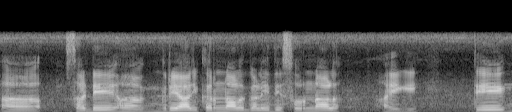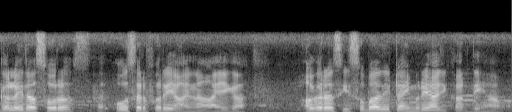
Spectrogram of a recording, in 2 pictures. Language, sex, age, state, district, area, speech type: Punjabi, male, 18-30, Punjab, Bathinda, rural, spontaneous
